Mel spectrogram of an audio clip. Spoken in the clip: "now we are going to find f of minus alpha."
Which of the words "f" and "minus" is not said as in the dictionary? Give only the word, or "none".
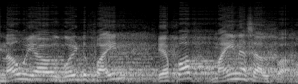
f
